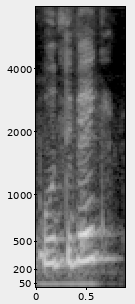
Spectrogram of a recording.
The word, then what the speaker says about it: উদ্বেগ: আমরা শুদ্ধভাবে উচ্চারণ করব শব্দগুলির উচ্চারণে ব ফলার কোন পরিবর্তন হবে না তাই উদ্বেল এই শব্দের শুদ্ধ উচ্চারণ উদ্বেল এভাবেই হবে উদ্বেগ এর শুদ্ধ উচ্চারণ হবে উদ্বেগ উদ্বাস্তু এর শুদ্ধ উচ্চারণ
